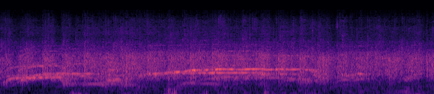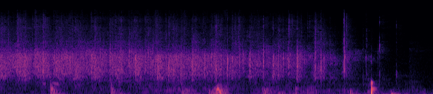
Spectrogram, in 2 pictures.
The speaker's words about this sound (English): Can you please give a massive round of applause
